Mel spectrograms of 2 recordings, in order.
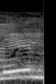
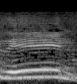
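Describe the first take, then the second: First: The word begins with an L sound. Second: The word begins with an R sound. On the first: The speaker calls it wrong. "लेल नहीं" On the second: The speaker calls it right.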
